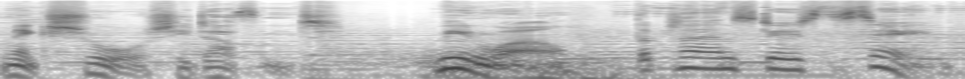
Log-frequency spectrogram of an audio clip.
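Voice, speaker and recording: An actress playing a composed, resolute female spy handler in a video game, speaking in a poised, deliberate, articulate way. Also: sits low, huge pitch swings, over music, heavily acted. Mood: businesslike, controlled. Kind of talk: scripted video game briefing and monologue.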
